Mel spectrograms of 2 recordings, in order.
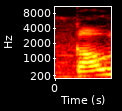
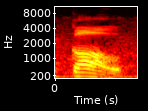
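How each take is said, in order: First: The word ends in an 'oo' glide. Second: The word ends in a 'v'-like sound. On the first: The speaker calls it wrong. "काउ नहीं बोलते" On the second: The speaker calls it right.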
